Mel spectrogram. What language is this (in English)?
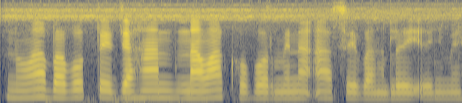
Santali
